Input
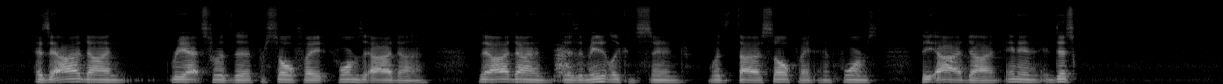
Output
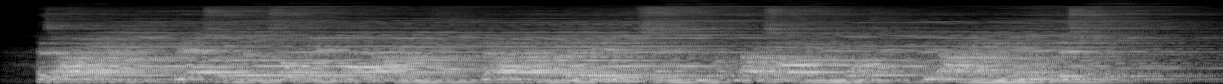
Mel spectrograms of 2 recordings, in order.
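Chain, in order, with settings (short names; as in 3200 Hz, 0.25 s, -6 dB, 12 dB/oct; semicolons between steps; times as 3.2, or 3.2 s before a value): flutter echo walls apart 3.6 m, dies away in 1.4 s; in parallel at -2 dB: negative-ratio compressor -26 dBFS; on the sum: shimmer reverb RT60 3.4 s, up +12 st, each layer -8 dB, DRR -4.5 dB; gain -1 dB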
